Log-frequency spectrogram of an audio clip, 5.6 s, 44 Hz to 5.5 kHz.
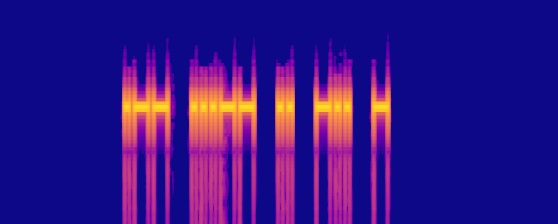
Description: Morse code, heard as a keyed tone, about 25 wpm, spaced as for 20 wpm, 550 Hz. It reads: W3IDT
